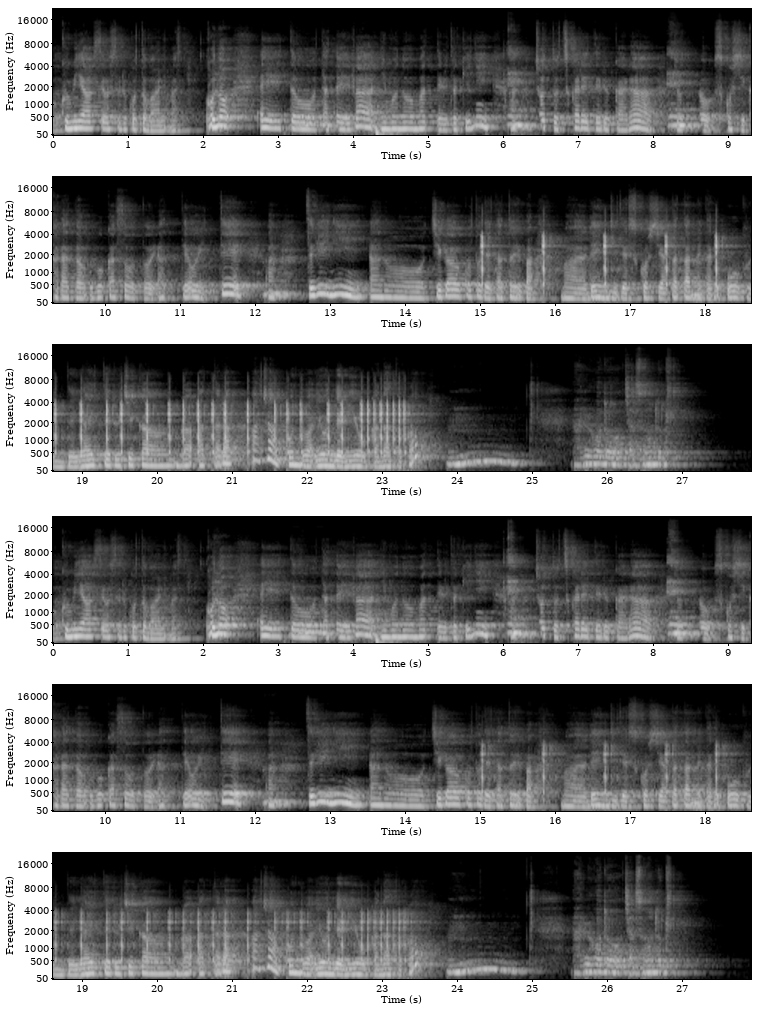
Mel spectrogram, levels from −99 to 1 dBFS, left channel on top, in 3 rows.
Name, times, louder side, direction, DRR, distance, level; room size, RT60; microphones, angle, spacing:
voice 1, 0.0-1.7 2.0-6.0 6.5-12.3 12.7-23.5, left 1 dB, 20° left, 6 dB, 1.2 m, -29 dB
voice 2, 3.1-3.7 6.0-6.3 8.2-8.4 12.1-12.4 23.9-24.8 25.6-26.8, equal, 30° right, 3 dB, 5.3 m, -32 dB
sound 1, 15.0-15.1 15.8-15.9 16.6-16.7 17.5-17.6 18.1-18.2 18.6-18.7 19.0-19.1 19.3-19.6 19.9-20.9 21.2-21.3 21.6-22.0 22.3-23.4, left 8 dB, 70° left, 0.7 m, -26 dB
28.0 x 17.5 x 7.7 m, 1.2 s
head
